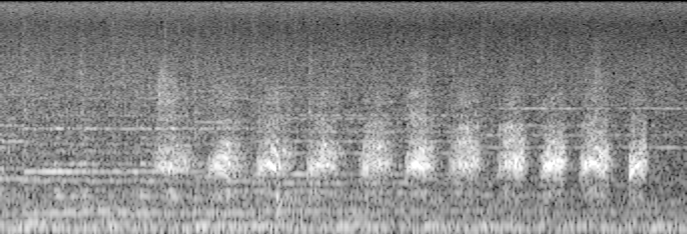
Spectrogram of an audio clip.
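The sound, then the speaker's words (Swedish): A raven calls over an empty farmyard in light drizzle and a little wind, giving a long series of evenly spaced, hoarse croaks that start after a brief pause and repeat steadily against a low, quiet background. “Det duggregnar, blåser lite. En korp cirklar.”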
